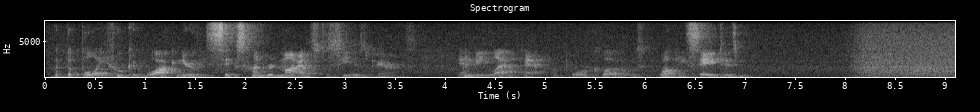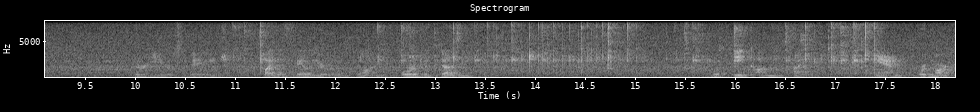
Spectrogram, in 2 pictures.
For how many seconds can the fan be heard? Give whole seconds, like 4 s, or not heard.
18 s.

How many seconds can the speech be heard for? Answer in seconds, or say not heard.
13 s.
